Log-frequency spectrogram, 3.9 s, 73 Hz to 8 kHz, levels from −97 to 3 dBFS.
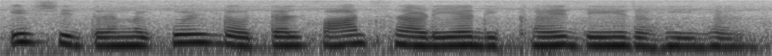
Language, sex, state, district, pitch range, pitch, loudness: Hindi, female, Maharashtra, Mumbai Suburban, 175-195 Hz, 180 Hz, -12 LUFS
